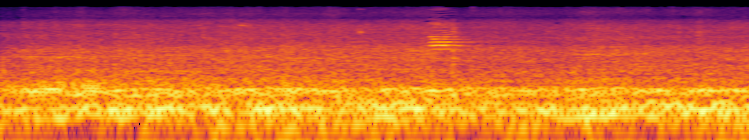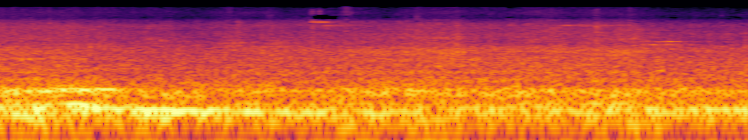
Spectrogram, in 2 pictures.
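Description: Steady low rumble of motor traffic going by, with no speech.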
